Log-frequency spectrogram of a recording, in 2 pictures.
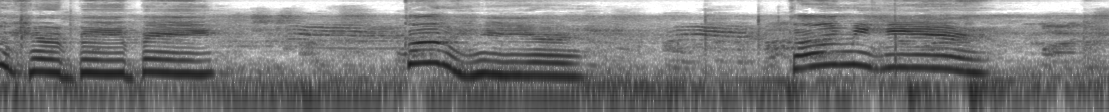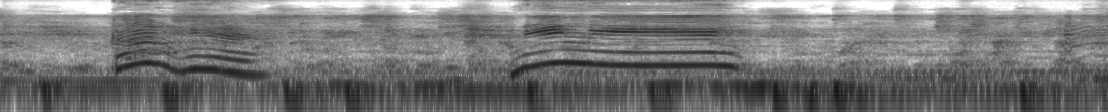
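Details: Cat calling in a series of about six clear, drawn-out meows, each rising then falling in pitch, some longer and more wailing, spaced roughly every two seconds over a steady low hum in the background.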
